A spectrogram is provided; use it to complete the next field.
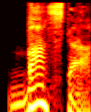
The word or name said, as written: basta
